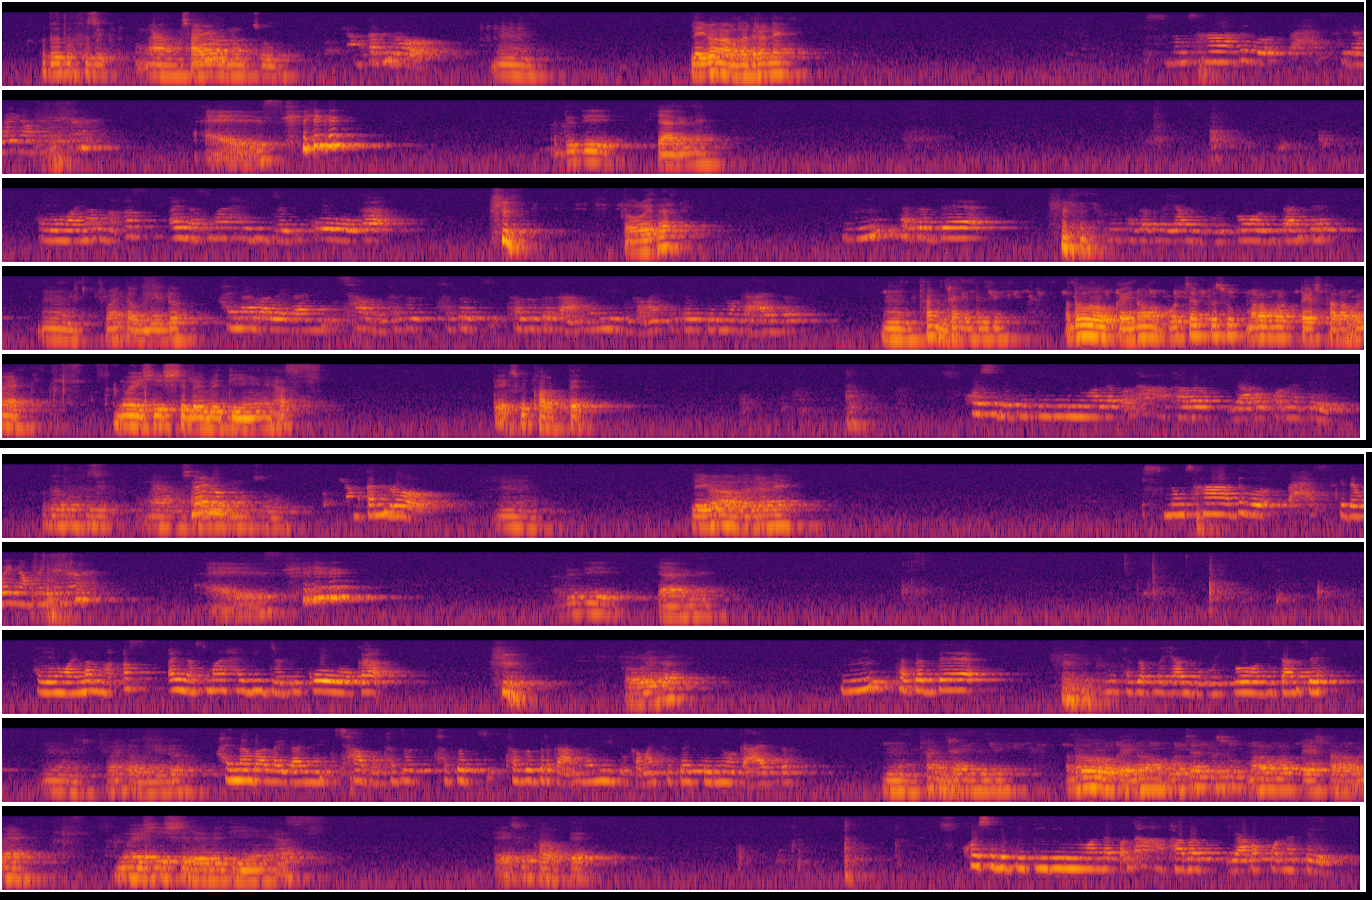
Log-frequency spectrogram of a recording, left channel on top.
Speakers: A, on the left (about 65°); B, on the right (about 35°).
A: ꯑꯗꯨꯗꯣ ꯍꯧꯖꯤꯛ ꯉꯥ ꯉꯁꯥꯏꯗꯣ
B: ꯅꯣꯏꯔꯣꯝ
A: ꯅꯣꯡꯆꯨ
B: ꯌꯥꯝ ꯀꯟꯕ꯭ꯔꯣ
A: ꯎꯝ ꯂꯩꯕ ꯉꯝꯃꯒꯗ꯭ꯔꯅꯦ <unintelligible>
B: ꯏꯁ ꯅꯨꯡꯁꯥꯗꯨꯕꯨ ꯁꯦꯁ ꯀꯩꯗꯧꯕꯩ ꯉꯝꯃꯣꯏꯗꯣꯏꯅꯣ
A: ꯑꯩꯁ <unintelligible> ꯑꯗꯨꯗꯤ ꯌꯥꯔꯦꯅꯦ
B: <unintelligible> <unintelligible> ꯍꯌꯦꯡꯋꯥꯏ ꯅꯪꯅ ꯑꯁ ꯑꯩꯅ ꯁꯨꯃꯥꯏꯅ ꯍꯥꯏꯕꯤꯗ꯭ꯔꯗꯤꯀꯣꯀ
A: <unintelligible> ꯇꯧꯔꯣꯏꯗ
B: ꯎꯝ ꯊꯥꯖꯗꯦ
A: <unintelligible>
B: ꯃꯤ ꯊꯥꯖꯕ꯭ꯂ ꯌꯥꯝ ꯂꯨꯑꯦꯀꯣ ꯍꯧꯖꯤꯛꯀꯥꯟꯁꯦ
A: ꯎꯝ ꯁꯨꯃꯥꯏ ꯇꯧꯕꯅꯦꯗꯣ
B: ꯍꯥꯏꯅꯕ ꯂꯩꯗꯥꯏꯅꯦ ꯏꯁꯥꯕꯨ ꯊꯥꯖ ꯊꯥꯖꯗ꯭ꯔꯤ ꯊꯥꯖꯗ꯭ꯔ ꯀꯥꯟꯁꯤꯗꯅ ꯃꯤꯕꯨ ꯀꯃꯥꯏꯅ ꯊꯥꯖꯗꯣꯏꯅꯣꯀ ꯍꯥꯏꯕꯗꯣ
A: ꯎꯝ ꯈꯪꯗ꯭ꯔꯦ ꯑꯗꯨꯗꯤ ꯑꯗꯨ ꯀꯩꯅꯣ ꯋꯥꯆꯦꯞꯇꯁꯨ ꯃꯔꯛ ꯃꯔꯛ ꯇꯦꯛꯁ ꯊꯥꯔꯛꯎꯅꯦ ꯅꯣꯏꯁꯤ ꯁꯦꯂꯦꯕ꯭ꯔꯤꯇꯅꯤꯅꯦ ꯑꯁ ꯇꯦꯛꯁꯁꯨ ꯊꯥꯔꯛꯇꯦ
B: <unintelligible> <unintelligible> ꯍꫭ ꯁꯦꯂꯦꯕ꯭ꯔꯤꯇꯤꯗꯤ ꯃꯤꯉꯣꯟꯗ ꯄꯪꯊꯥ ꯊꯥꯕ ꯌꯥꯕ ꯄꯣꯠ ꯅꯠꯇꯦ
